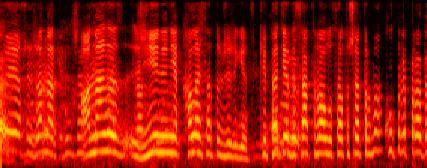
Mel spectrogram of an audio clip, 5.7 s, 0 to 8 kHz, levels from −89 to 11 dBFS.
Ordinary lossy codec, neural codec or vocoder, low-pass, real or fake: none; none; none; real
